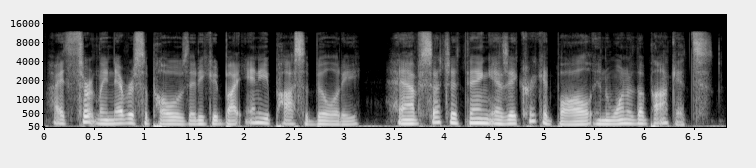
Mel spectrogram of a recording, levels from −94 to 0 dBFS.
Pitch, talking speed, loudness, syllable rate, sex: 135 Hz, 210 wpm, -17 LUFS, 6.0 syllables/s, male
